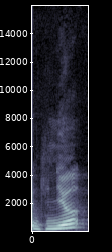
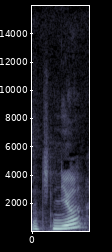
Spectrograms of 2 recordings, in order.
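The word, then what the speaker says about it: ज्ञ: is that it is a combination of J and Nya, and therefore Jnya, you go over the J really fast, Jnya would be the more accurate pronunciation of this letter.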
